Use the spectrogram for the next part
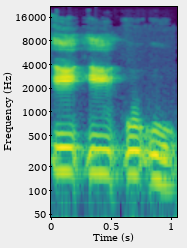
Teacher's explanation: मुंह जो है ना वो 1/4 ही खुल रहा है, थोड़ा सा ही खुल रहा है, इसलिए ये संवृत्त है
